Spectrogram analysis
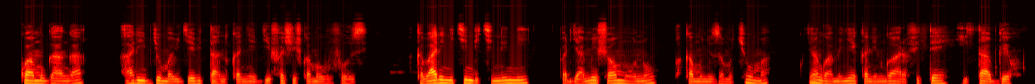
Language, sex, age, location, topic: Kinyarwanda, male, 18-24, Kigali, health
